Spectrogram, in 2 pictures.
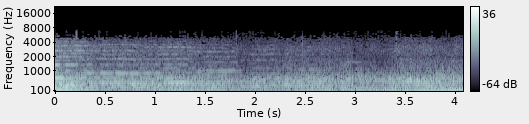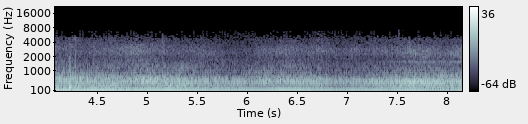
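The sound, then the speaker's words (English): A propeller plane engine drones loudly and steadily, its low throbbing hum swelling slightly midway through, with no voices, as the pilot stunts the plane to escape a pursuing plane. “Meanwhile, Shanghai Lil continues her attempt to escape her pursuer by stunting her plane.”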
